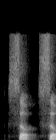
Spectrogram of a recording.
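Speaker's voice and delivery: "S" said as an isolated "suh"; CE sound. Shown as a demonstration. Teacher isolates the CE sound, short suh. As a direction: say "S" as the sound suh, not the letter name. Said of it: "it gives a sound of S".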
